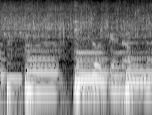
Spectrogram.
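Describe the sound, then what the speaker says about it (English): Brown trout fry in a cast iron skillet, giving a steady close sizzle with an underlying tonal hum that swells and eases in a few waves, with no talking. "Cooking up nicely."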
